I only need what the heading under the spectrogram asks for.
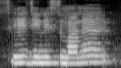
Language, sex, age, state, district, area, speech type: Odia, female, 18-30, Odisha, Bargarh, rural, spontaneous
